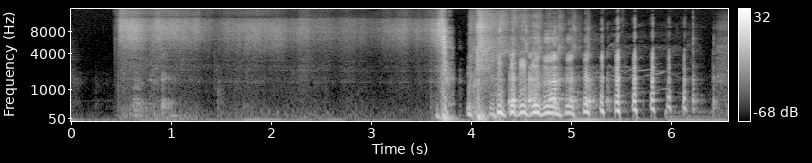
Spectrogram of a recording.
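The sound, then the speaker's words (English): A person imitates a snake, doing Zach Galifianakis' impression of a gay snake, with a long, steady hiss lasting a few seconds, then louder voiced, rhythmic hissy bursts. “Did you ever hear Zach Galifianakis' impression of a gay snake?”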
